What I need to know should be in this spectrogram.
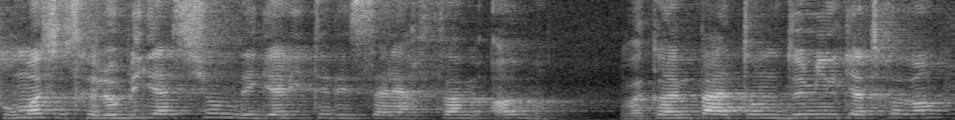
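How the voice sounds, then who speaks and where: A woman's fairly high-pitched voice at a very fast pace, with big swings in loudness over noticeable background noise. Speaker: voice actor, actress. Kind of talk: web series dialogue, scripted educational sketch. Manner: energetic, coaching tone.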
